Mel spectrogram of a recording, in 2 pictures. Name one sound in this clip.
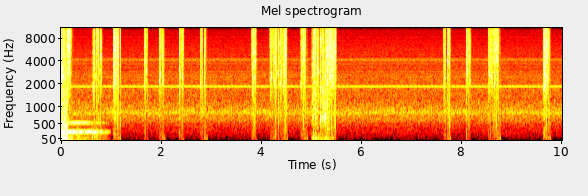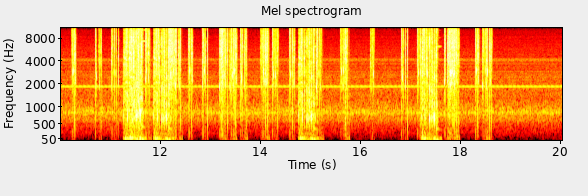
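Short interface clicks and ticks sound at irregular intervals.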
